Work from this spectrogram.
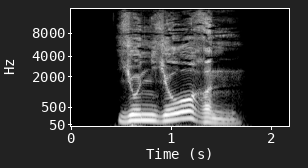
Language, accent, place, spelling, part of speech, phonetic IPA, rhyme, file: German, Germany, Berlin, Junioren, noun, [juːˈni̯oːʁən], -oːʁən, De-Junioren.ogg
- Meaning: plural of Junior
